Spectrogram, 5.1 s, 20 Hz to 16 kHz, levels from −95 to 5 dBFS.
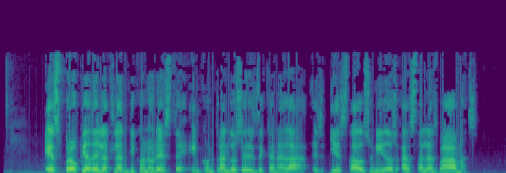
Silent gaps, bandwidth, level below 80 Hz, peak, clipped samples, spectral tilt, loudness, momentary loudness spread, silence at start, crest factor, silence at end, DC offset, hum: none; 11.5 kHz; -52 dBFS; -4 dBFS; under 0.1%; -3.5 dB/octave; -25 LUFS; 10 LU; 0.45 s; 22 dB; 0.3 s; under 0.1%; none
